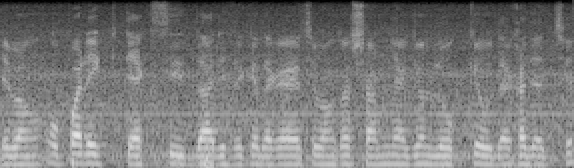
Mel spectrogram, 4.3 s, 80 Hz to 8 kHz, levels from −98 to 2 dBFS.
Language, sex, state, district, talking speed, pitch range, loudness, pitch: Bengali, male, West Bengal, North 24 Parganas, 210 wpm, 145-155 Hz, -19 LUFS, 150 Hz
